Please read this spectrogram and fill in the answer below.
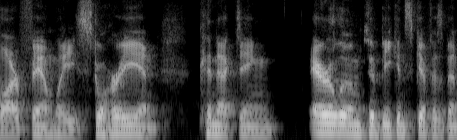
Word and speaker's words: Ayrloom: it needed to stand on its own but heirloom we spell it a-y-r-l-o-o-m but heirloom really Harkens back to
